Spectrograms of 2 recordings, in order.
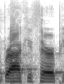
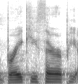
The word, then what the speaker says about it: brachytherapy: So just to talk a little bit about brachytherapy, it's I say brachytherapy, I think the Americans say brachytherapy. I believe either is right because I don't actually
